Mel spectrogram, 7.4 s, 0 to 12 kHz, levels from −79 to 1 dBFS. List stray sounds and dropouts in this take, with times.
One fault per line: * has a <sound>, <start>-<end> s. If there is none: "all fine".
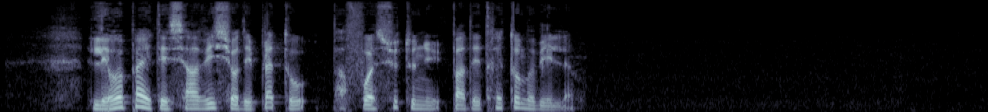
all fine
